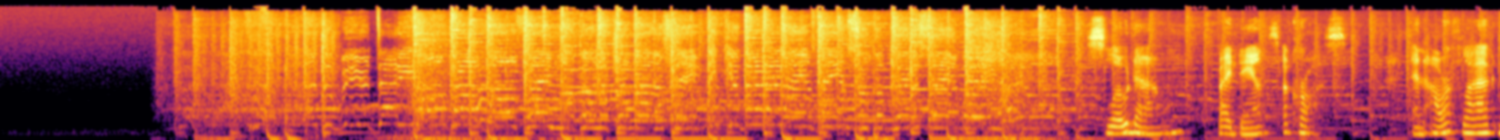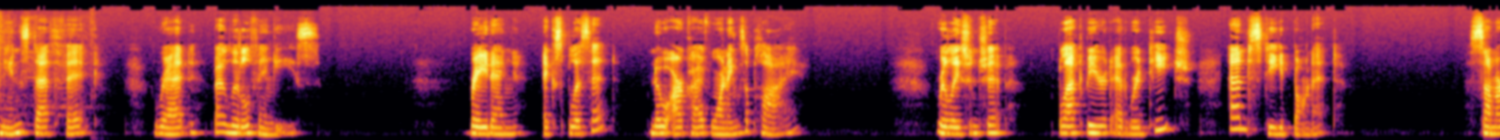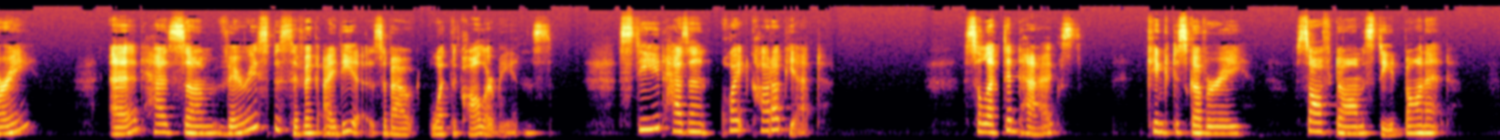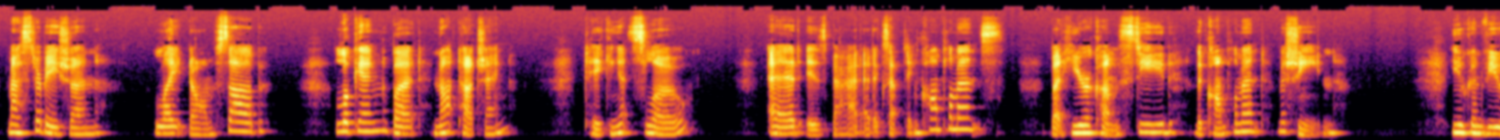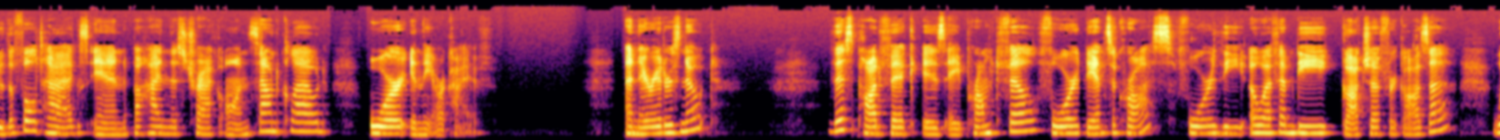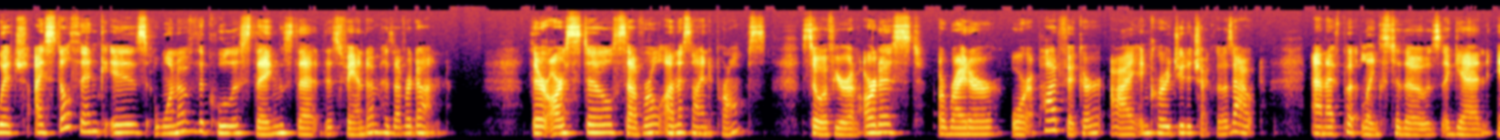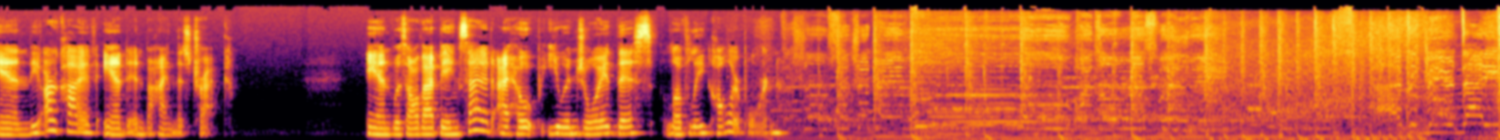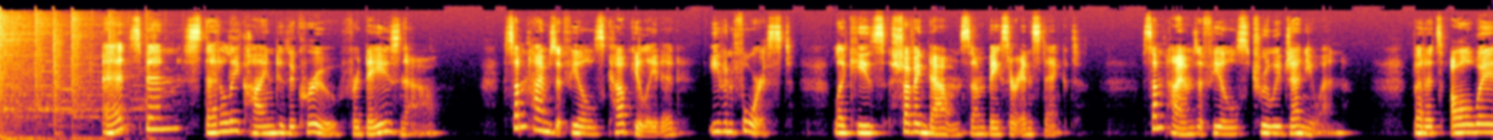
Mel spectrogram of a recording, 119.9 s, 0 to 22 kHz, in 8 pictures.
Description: with background music: download mp3: here (r-click or press, and 'save link') [29 MB, 00:29:53] download m4b: here (r-click or press, and 'save link') [28 MB, 00:29:53]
